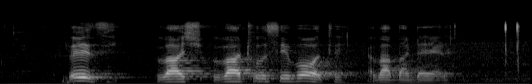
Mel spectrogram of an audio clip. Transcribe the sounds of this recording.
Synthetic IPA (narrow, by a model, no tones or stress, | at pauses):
fed͡zi | βatʰusiβɔt̪ʰɛβabadɛːɺɛ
